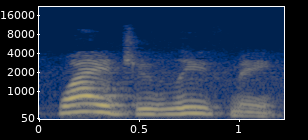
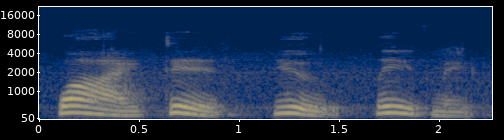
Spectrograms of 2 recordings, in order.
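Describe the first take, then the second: First: The d and y blend into a j sound. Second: Each word is said fully and separately. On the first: "do you hear that j sound?" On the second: "he doesn't say"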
